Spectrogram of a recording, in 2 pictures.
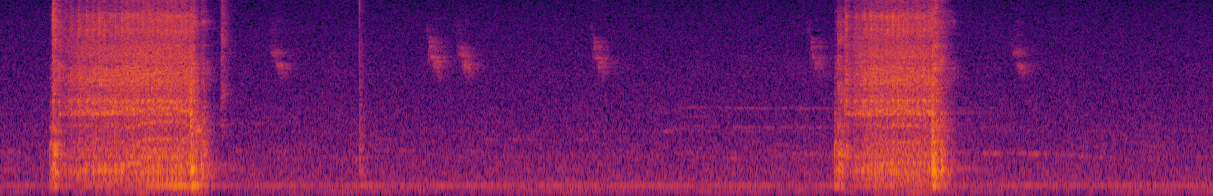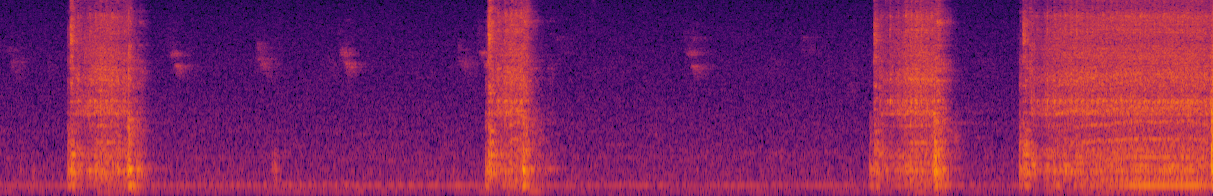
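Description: Sewing machine stitching a garment, a cropped top with godet sleeves and ruffle, runs in five short bursts of steady whirring separated by quiet pauses, heard close with faint handling sounds between.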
